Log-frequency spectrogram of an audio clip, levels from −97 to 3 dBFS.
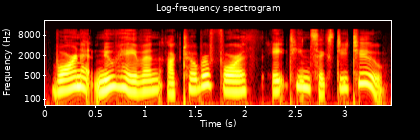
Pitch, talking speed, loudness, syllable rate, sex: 205 Hz, 155 wpm, -17 LUFS, 4.4 syllables/s, female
